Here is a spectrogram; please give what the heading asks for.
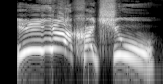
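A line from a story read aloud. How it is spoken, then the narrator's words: Shouting. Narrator (Russian): закричал Валера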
